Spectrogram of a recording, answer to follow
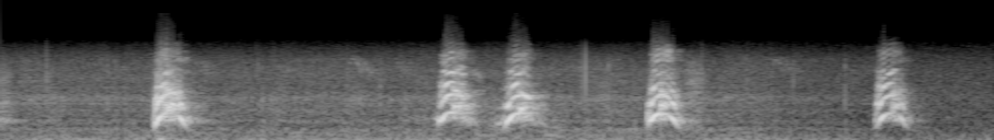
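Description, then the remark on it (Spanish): Three very small dogs, named Bebe Agua, Come Queso and Come Pan, bark in short, sharp yips: five quick barks in an uneven rhythm, two of them close together, clear over a quiet background. “Ah, pero no vayan a creer que estos tres perros eran muy grandes.”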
